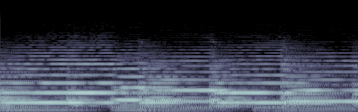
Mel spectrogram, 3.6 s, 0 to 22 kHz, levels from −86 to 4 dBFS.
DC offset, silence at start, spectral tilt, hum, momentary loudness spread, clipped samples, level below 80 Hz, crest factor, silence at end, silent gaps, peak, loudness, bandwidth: under 0.1%; 0 s; -8 dB/octave; none; 4 LU; under 0.1%; -50 dBFS; 10 dB; 0 s; none; -10 dBFS; -21 LUFS; 5.4 kHz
